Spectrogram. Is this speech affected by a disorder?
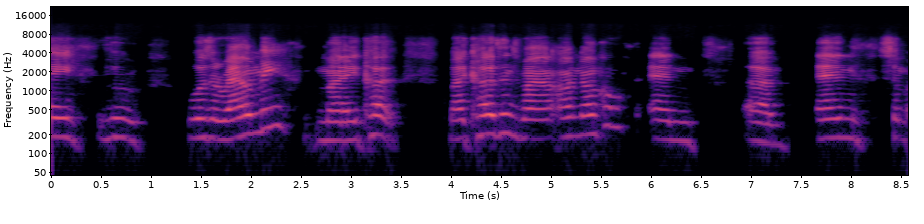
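Yes: cerebral palsy.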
